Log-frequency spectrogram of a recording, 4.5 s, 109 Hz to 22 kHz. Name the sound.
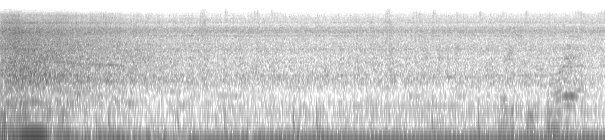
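BMW Z3 car engine running and revving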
